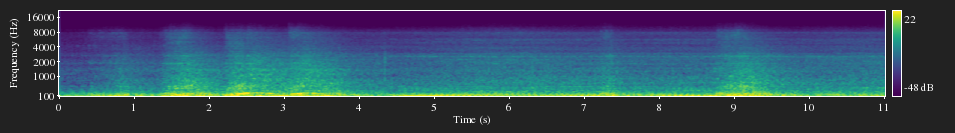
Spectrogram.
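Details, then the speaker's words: 1957 Chevrolet 210 two-door sedan, frame-off restored with V8, throttle blipped at the engine bay: deep, smooth burble swelling cleanly on each blip, not obnoxiously loud, no knocking or ticking; healthy exhaust note. "Again, not obnoxiously loud. Just that nice sound of the late 50s, early 60s that you'd expect in a classic car."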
